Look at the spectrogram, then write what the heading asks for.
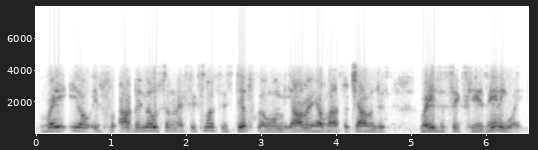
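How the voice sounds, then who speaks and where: A woman caller with a deep, masculine-sounding voice, talking candidly about her family life. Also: quick pace, husky, dry recording. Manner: candid, personal storytelling. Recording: dry tinny phone line.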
